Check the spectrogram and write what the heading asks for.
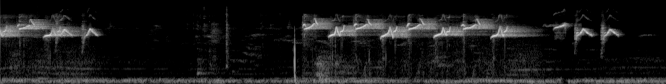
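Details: Male cinereous tit used as a master song for training songbirds and luring, giving high, clear two-note phrases repeated rapidly in two bursts separated by a quiet pause.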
